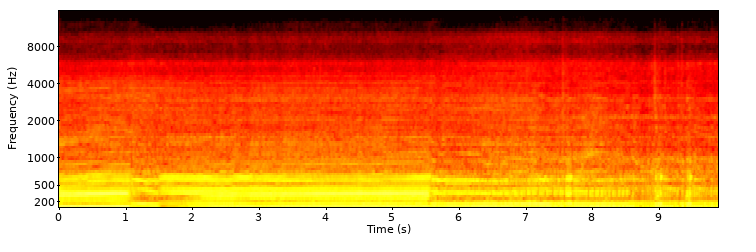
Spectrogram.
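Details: Restored 1978 Honda XR75, last run around 1989, ridden after a misset adjustment was corrected per the manual: the small single revs cleanly and pulls steadily through gear changes, firing evenly with no misses; normal running.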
